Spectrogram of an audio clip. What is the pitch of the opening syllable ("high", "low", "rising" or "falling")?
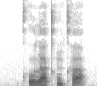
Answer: low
